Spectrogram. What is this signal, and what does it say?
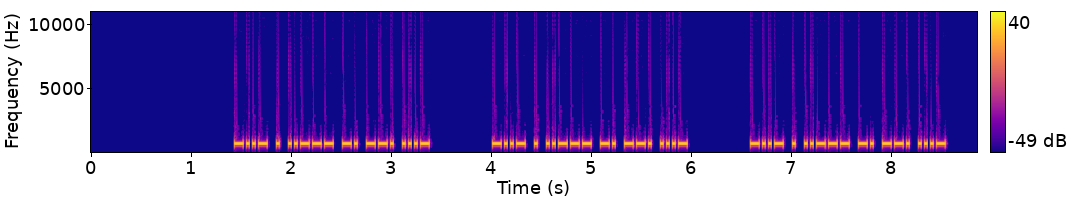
Morse code, heard as a keyed tone, about 40 wpm, 700 Hz. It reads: XE2NGV XE2NGV XE2NGV
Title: DXCC-100 Call Signs - 6 Characters - Repeated 3x - 40wpm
